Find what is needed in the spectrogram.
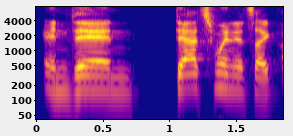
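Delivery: ordinary talk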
